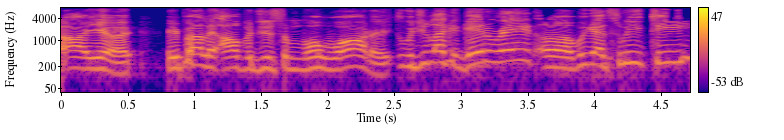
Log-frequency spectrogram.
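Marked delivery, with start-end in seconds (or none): 2.5-4.7 timid, deferential, meek, pitched-up voice. Imitating him offering drinks after he turned meek: imitating a meek person. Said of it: "he turned into the most meek person ever".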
